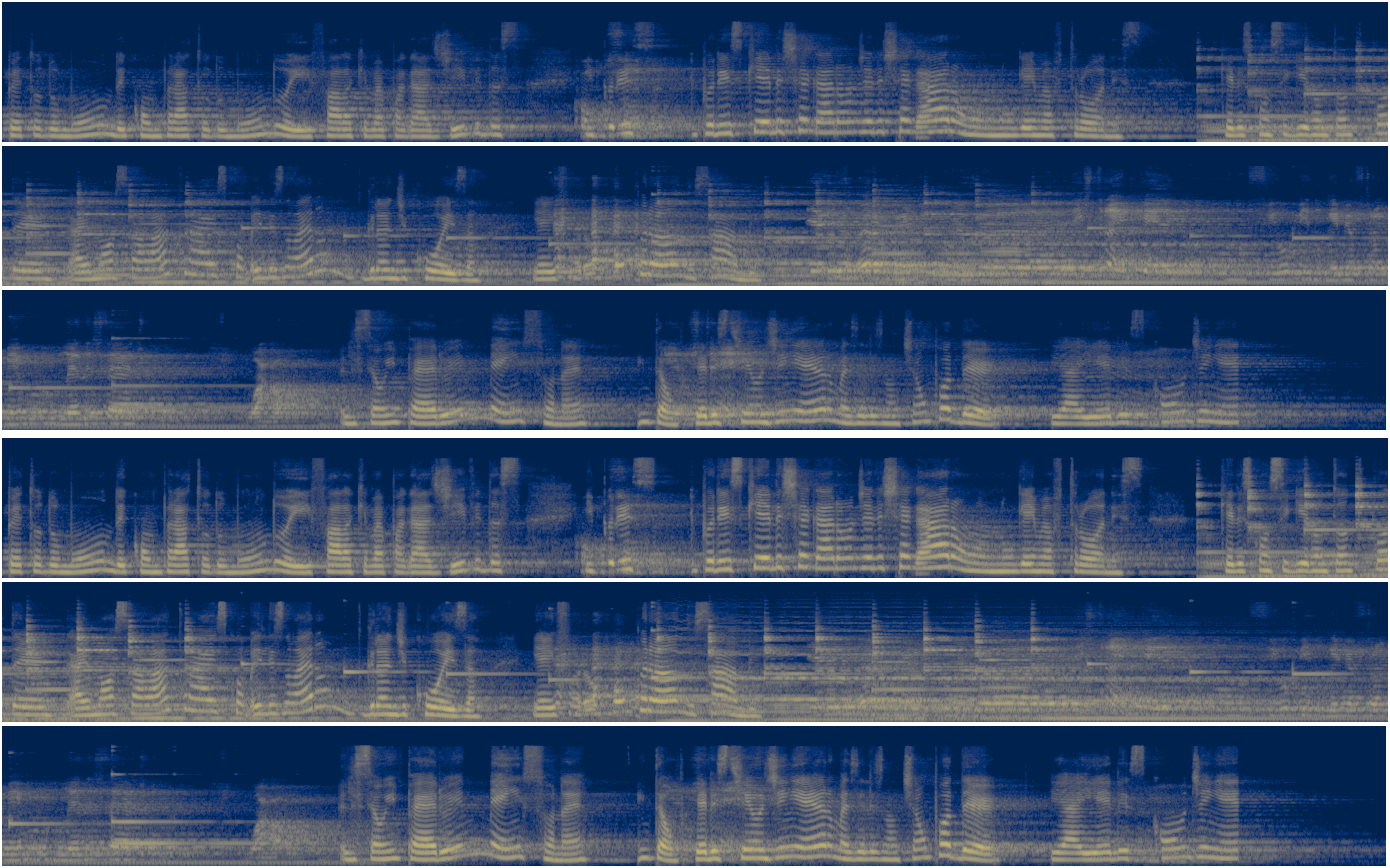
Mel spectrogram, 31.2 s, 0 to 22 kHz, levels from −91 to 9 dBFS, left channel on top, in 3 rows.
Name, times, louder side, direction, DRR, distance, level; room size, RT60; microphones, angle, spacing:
voice 1, 0.0-3.8 4.4-4.7 5.3-8.4 9.1-14.0 14.4-16.1 23.3-25.2 25.6-28.3 28.7-30.1, right 3 dB, 35° right, 14 dB, 0.4 m, -25 dB
voice 2, 4.3-5.0 14.5-15.1 16.4-22.1 22.6-23.2 25.7-26.5 28.9-29.7, equal, 90° left, 0 dB, 4.9 m, -32 dB
sound 1, 9.0-23.7, right 6 dB, 85° right, 0.7 m, -34 dB
22.0 x 14.5 x 9.4 m, 2.7 s
head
